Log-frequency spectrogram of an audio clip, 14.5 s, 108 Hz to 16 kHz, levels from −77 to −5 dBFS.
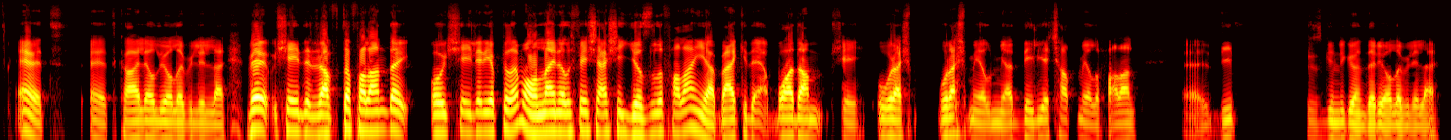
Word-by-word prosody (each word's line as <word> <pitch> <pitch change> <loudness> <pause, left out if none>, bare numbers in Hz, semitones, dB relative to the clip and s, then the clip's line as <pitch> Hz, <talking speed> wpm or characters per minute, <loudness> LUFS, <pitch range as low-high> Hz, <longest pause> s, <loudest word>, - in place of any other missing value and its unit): Evet, - - -1 0.3
evet 100 -4 -7
kale 105 0 0
alıyor 105 -1 -1
olabilirler. 100 -2 -4 0.2
Ve 165 +1 +6
şeydir, 145 -4 0
rafta 135 +5 +4
falan 150 0 +4
da 155 -3 +6 0.3
o 135 0 +2
şeyleri 145 +1 -3
yapıyorlar 150 +2 +2
ama 160 -7 +5
online 145 +1 +5
alışverişte 140 +1 0
her 135 - +2
şey 140 -1 -5
yazılı 130 +2 0
falan 145 +5 0
ya, 140 - +1
belki 115 +2 +2
de, 120 - -4
"Ya - - -9
bu 120 0 +3
adam, 115 -2 +2
şey, 100 -3 -11
uğraş 115 -2 0 0.3
uğraşmayalım 110 -5 -3
ya, 95 +1 -7
deliye 110 +1 -6
çatmayalım 105 -4 -9
falan" 100 0 -5 0.5
eee, - - -13 0.2
deyip 110 +1 -9 0.7
düzgününü 105 0 -10
gönderiyor 95 -1 -2
olabilirler. 90 -1 -5
115 Hz, 155 wpm, -22 LUFS, 100-140 Hz, 0.7 s, Ve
